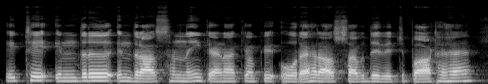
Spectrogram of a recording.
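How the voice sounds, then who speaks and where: A man teaching the correct recitation of scripture. He chants each verse very slowly, then explains the pronunciation in quick, plain speech. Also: mid-range voice, level tone, gravelly, a little mellow. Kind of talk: slow recitation lesson.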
